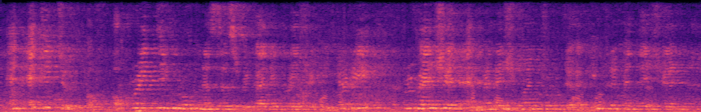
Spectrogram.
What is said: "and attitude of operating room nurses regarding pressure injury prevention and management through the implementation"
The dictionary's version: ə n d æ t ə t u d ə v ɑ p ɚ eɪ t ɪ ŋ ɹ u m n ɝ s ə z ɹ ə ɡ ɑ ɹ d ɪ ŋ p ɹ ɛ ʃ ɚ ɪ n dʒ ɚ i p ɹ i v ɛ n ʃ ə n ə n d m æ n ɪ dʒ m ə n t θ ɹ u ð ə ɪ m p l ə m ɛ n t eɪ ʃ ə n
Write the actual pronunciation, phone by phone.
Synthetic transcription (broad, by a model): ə n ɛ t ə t u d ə f ɑ p ɚ eɪ t ɪ ŋ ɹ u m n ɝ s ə s ɹ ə ɡ ɑ d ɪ ŋ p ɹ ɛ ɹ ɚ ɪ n ɚ i p ɹ i v ɛ n ʃ ə n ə n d m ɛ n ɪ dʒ m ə n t ɹ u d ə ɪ m p l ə m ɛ n t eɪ ʃ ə n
